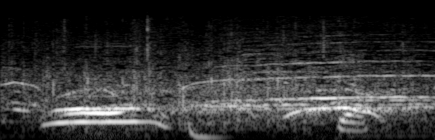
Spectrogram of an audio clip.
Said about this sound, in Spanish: Ponle, ponle aplauso falso a esta parte así. Aplauso.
